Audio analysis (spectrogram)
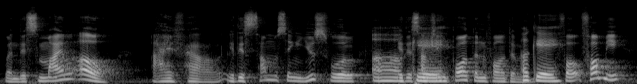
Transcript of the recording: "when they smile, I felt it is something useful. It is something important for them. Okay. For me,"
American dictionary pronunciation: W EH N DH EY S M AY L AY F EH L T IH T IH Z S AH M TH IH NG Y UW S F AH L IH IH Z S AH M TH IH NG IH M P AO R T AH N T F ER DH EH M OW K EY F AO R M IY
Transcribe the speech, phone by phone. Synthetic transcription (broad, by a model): W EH N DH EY S M AY L AY F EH L IH T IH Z S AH M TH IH NG Y UW S F AH L IH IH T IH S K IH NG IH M P AO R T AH N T F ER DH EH M OW K EY F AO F M IY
